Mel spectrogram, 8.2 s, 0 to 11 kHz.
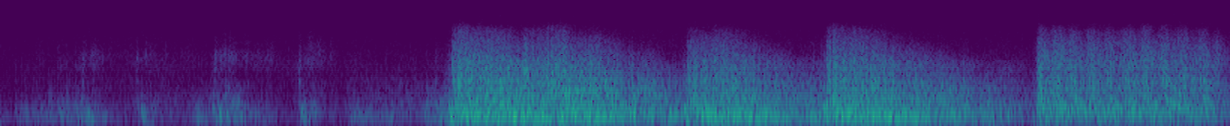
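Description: Korean War artillery and machine gun fire from 1951 opens with scattered shots, then breaks into loud, dense sustained bursts of gunfire separated by short pauses, close and overwhelming.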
